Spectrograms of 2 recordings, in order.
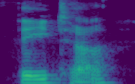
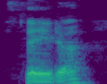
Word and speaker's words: theta: these funny-looking symbols here you pronounce that as theta it's the Greek letter theta and it's just kind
